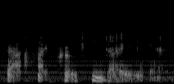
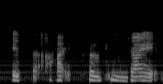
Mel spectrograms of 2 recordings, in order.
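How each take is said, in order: First: Fast, breathy aside under her breath; sudden whisper. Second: Said in the usual way. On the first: Real, not acted. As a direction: drop to a quick whisper for "high protein diet". Repeating her diet plan, whispered.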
